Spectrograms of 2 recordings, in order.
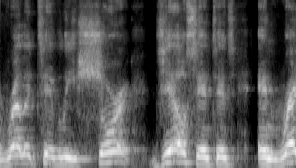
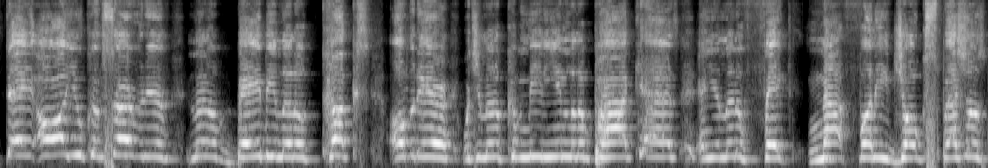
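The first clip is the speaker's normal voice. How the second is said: mocking rant; 10 semitones higher than usual. Real, not acted. Ranting at conservative comedians.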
